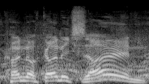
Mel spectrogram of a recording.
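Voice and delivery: disbelieving shout. Acted. A spectator rejecting the claim, loud incredulous shout. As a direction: yell it from the crowd. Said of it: "die Leute rufen".

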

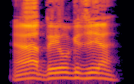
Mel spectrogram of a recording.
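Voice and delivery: put-on slow, slurred drunk question. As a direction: ask it like a drunk. Drunk Yasha asks loudly.

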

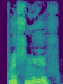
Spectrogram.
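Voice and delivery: high, drawn-out roar of a name. A narrator's reading. Medusa turns on Krasnov, roaring. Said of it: "взревела Медуза".

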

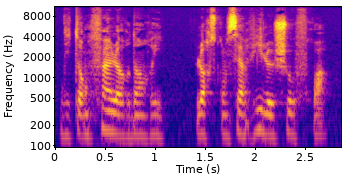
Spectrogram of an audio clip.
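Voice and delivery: ordinary delivery, nothing marked

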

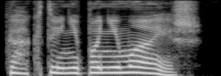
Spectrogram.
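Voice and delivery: put-on high, slow lamenting old woman; despairing old nurse; grieving old woman. A narrator's reading. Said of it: "сокрушалась добрая старуха". (сокрушённая старуха)

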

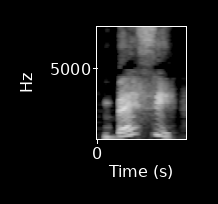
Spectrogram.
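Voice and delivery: high, loud grudging concession; Mrs Glegg, grudging. Acted. Mrs Glegg grudgingly answers her sister, loud. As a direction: give in with bad grace. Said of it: "disse missus Glegg".

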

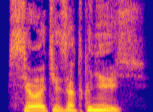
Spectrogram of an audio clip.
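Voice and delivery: slow rough brute command; growling brute. A narrator's reading. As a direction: bark it like a beast, slowly. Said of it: "бросил ещё один волк". (медленный рык грубияна)

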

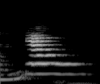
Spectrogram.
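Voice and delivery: high, loud meow. Acted. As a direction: meow loudly. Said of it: "громко сказал".

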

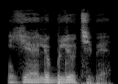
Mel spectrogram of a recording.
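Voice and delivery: breathy whisper against his lips. Acted. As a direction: whisper it, tender and close. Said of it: "прошептала ему в губы".

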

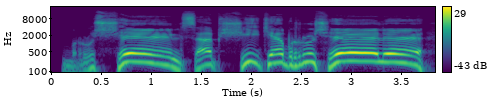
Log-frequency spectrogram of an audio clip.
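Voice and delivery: loud, high shout with long-drawn names; shouting crowd. A narrator's reading. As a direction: yell up from the street like a crowd. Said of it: "кричала толпа". (крик толпы, громко и протяжно)

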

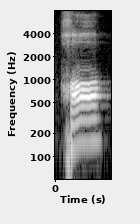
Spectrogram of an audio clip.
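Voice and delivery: خا pressed up to the palate, heavy and full; emphatic kha. Shown as a demonstration. A teacher demonstrating a properly emphatic خا. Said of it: "لأحدث تفخيما هكذا".

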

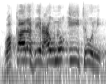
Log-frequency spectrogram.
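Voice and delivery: فرعون إيتوني broken by a glottal ee before tuni; faulty sounded hamza. Retold or imitated. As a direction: keep a wrong hamza at the start of إيتوني. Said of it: "لحن هذا".

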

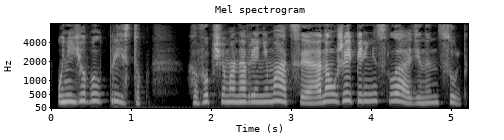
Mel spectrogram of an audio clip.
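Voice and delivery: high-pitched, agitated desperation; acted panicked plea, pitch held high; distraught pleading. A narrator's reading. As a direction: pour it out as if on the verge of sobbing. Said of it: "Девушка рыдала".

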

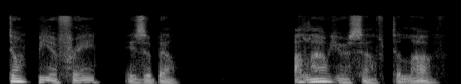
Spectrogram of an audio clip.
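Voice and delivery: soft, reassuring robot voice; gentle. A narrator's reading. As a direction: reassure her quietly. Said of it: "His voice was gentle".

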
